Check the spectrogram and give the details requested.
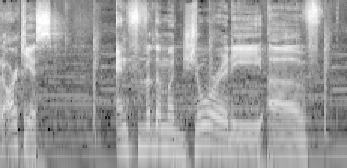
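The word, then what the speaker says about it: Arceus: say archus I say archus I know I know there's out there's friends of mine that say arus I say archus I don't know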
